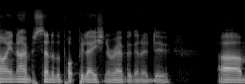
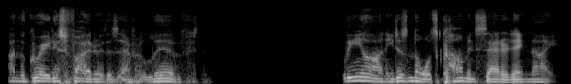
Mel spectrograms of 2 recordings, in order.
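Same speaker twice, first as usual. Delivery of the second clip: hushed campfire-story Usman boast; lightly voiced Usman, slow and murmured; Usman impression. Streamer repeats his Usman impression for chat, murmured boast. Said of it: "Talking like he's telling stories around the campfire".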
